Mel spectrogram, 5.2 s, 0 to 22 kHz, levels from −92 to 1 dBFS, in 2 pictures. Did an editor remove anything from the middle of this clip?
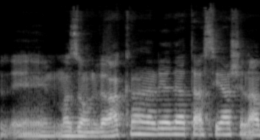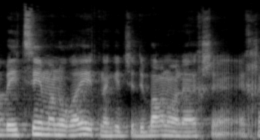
no; 0 cuts

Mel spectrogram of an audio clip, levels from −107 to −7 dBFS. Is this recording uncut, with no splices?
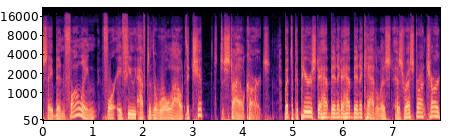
no; 4 cuts; at 1.9 s, 2.8 s, 5.0 s, 6.0 s

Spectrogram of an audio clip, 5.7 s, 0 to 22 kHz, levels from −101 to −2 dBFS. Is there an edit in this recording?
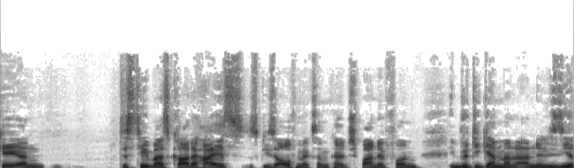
yes; 2 cuts; at 2.6 s, 4.5 s

